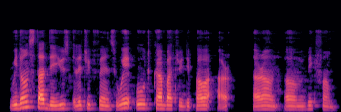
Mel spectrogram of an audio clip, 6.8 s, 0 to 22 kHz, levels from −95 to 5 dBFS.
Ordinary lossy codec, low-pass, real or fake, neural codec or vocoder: none; 7.2 kHz; real; none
